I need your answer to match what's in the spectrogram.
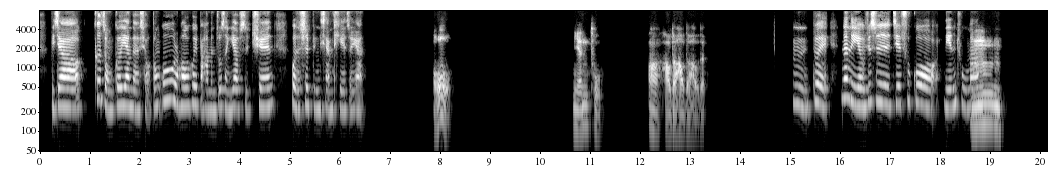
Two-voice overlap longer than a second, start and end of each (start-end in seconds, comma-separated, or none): none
